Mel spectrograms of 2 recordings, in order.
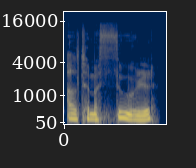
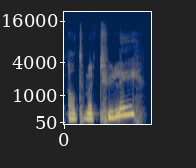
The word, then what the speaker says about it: Ultima Thule: I believe I called the name of the target that New Horizons was fast approaching as Ultima Thule, with a stupid voice. It's actually pronounced Ultima Thule.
